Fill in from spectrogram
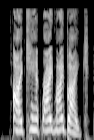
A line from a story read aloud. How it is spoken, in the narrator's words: Eli shouted angrily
